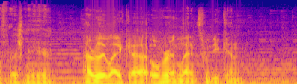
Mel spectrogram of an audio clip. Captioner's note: voiceover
